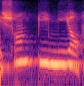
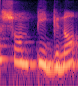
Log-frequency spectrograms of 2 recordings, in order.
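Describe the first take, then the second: First: "champignon" ending in a -nyon glide; "champignon" with gn melted into ny; correct gn sound. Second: "champignon" misread as champig-non; "champignon" with a hard g; wrong hard g. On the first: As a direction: say "champignon" with no hard g. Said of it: "on dit champignon". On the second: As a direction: sound the g before n in "champignon". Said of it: "on dit pas champignon". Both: Shown as a demonstration.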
